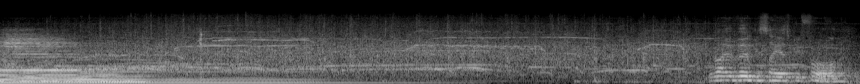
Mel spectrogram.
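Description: A rock band's final electric-guitar chord ringing out and dying away over the first couple of seconds, then a festival crowd applauding and cheering, with a few long whistles.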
